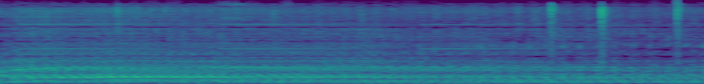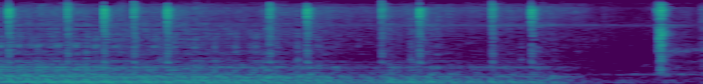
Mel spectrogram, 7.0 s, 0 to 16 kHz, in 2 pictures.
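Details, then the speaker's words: Audi A3 3.2L VR6 after blower fan replacement, first test: fan hum winds down with light repeating ticks as it slows, the wheel rubbing against something; reinstalled blower fan rubbing, had to be taken apart again. "doesn't sound good so turns out I'm gonna undo all that again and yeah I see what it's rubbing up against"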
